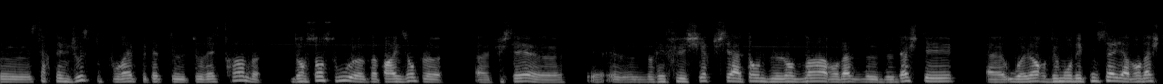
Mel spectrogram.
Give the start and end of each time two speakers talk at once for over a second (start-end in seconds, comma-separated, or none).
none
